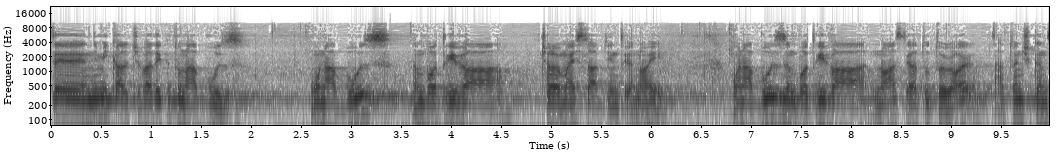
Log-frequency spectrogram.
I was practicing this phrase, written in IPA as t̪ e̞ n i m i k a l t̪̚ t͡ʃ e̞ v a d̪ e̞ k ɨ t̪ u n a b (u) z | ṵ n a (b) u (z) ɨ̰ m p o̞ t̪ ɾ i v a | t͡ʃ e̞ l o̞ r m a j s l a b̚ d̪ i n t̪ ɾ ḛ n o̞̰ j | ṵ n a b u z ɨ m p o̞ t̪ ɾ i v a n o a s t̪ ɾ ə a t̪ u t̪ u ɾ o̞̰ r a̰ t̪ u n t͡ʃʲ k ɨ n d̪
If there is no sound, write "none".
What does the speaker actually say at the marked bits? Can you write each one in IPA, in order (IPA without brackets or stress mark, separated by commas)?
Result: u, b, z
